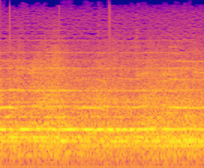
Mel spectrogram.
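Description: Ensemble of recorders played by children holding a chord of several sustained notes in a reverberant rotunda; the notes stop together at the end.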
